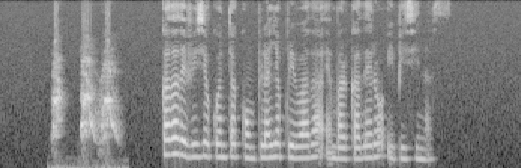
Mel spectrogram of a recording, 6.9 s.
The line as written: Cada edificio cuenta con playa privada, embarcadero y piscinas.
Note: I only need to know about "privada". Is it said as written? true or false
true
